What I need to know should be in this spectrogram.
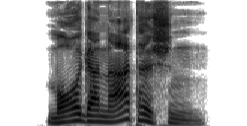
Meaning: inflection of morganatisch: 1. strong genitive masculine/neuter singular 2. weak/mixed genitive/dative all-gender singular 3. strong/weak/mixed accusative masculine singular 4. strong dative plural
- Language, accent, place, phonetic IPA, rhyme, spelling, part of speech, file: German, Germany, Berlin, [mɔʁɡaˈnaːtɪʃn̩], -aːtɪʃn̩, morganatischen, adjective, De-morganatischen.ogg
